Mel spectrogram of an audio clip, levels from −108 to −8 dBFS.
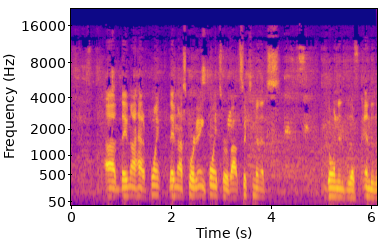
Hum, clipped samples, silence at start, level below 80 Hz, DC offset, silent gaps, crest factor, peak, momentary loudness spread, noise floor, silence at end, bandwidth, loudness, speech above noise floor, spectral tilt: none; under 0.1%; 0.05 s; -66 dBFS; under 0.1%; none; 16 dB; -6 dBFS; 12 LU; -42 dBFS; 0 s; 16.5 kHz; -20 LUFS; 22 dB; -2.5 dB/octave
